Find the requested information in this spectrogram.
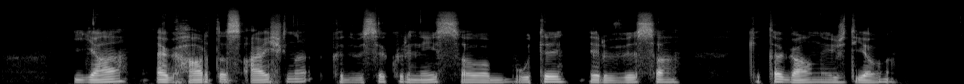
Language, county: Lithuanian, Vilnius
